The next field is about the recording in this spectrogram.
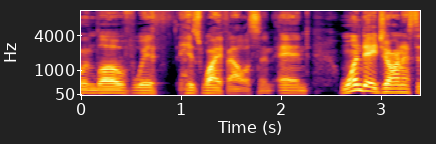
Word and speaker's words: Alisoun: It's spelled different, but it's Allison. – Uh-huh. – It's spelled like A-L-I-S-O-U-N. Allison. Allison, but I just call her Allison.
